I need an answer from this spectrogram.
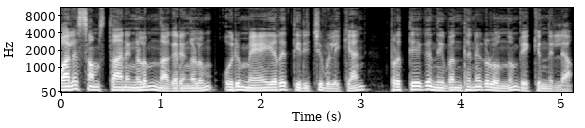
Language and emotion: Malayalam, neutral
